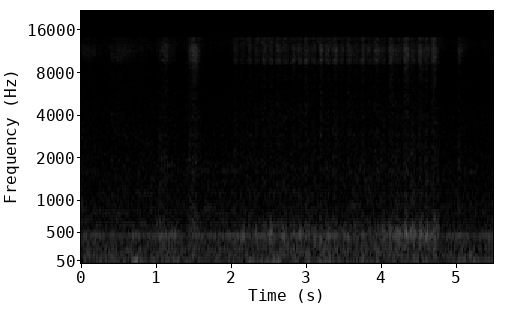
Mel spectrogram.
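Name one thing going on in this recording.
A pencil scratches softly across paper in quick strokes.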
